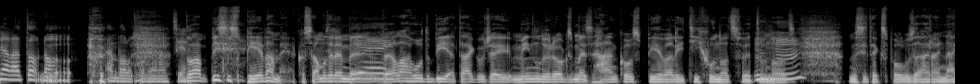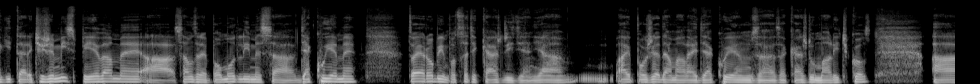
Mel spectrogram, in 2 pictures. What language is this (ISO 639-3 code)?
slk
